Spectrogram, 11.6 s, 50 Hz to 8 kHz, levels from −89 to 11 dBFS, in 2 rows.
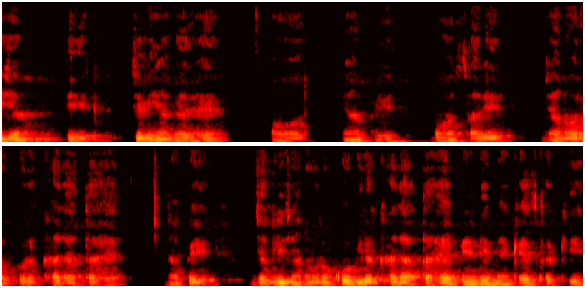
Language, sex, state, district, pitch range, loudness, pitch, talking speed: Hindi, male, Bihar, Saran, 105-110 Hz, -36 LUFS, 110 Hz, 130 wpm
